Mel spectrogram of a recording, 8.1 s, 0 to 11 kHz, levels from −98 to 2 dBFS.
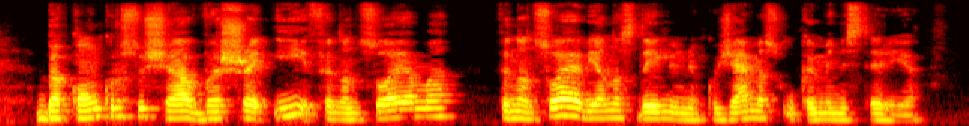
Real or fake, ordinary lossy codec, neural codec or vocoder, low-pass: real; AAC, 64 kbps; none; 9.9 kHz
